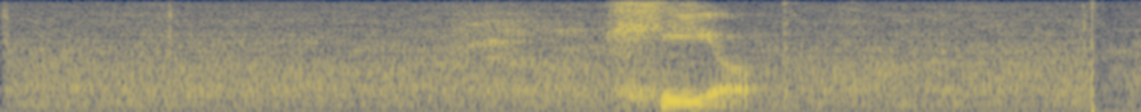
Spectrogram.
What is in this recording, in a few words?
"Hom", Tobi; One-half distance Hau to end; Fishing Lore of Tobi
